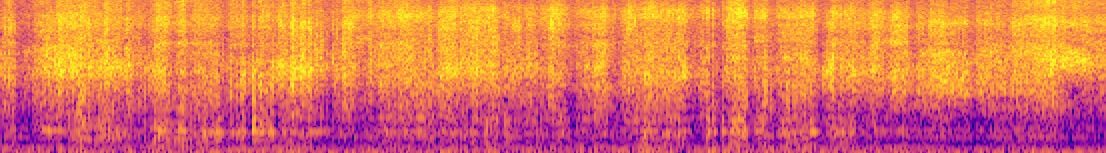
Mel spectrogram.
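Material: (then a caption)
Paper. Fingernails scratch the soft surface of a full roll of white embossed paper towels, held sideways and then upright. The result is a steady, dense, bright scratchy rustle with a crinkly texture and a faint low rumble underneath.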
